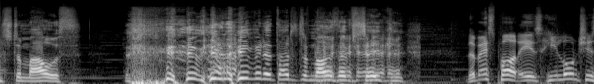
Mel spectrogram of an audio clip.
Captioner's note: laughs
